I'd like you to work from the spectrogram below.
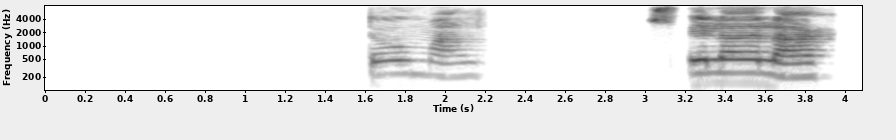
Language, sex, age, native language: Icelandic, female, 40-49, Icelandic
